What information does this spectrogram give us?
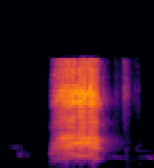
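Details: Nias hill myna, agitated, lets out one broad, rasping screech lasting around half a second, with a soft short whistle just before and a faint note after.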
